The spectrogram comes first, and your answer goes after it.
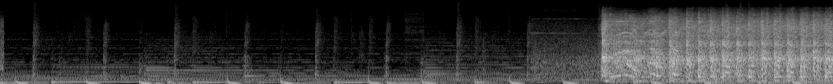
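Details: Restored classic car at Classic Speed that hasn't run yet, cranked after writing the ECU with HP Tuners and an intake air temperature/MAF sensor problem being flagged: music, then steady starter churn at about four beats a second, and the engine never catches.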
